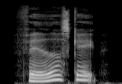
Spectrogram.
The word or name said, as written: faderskab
